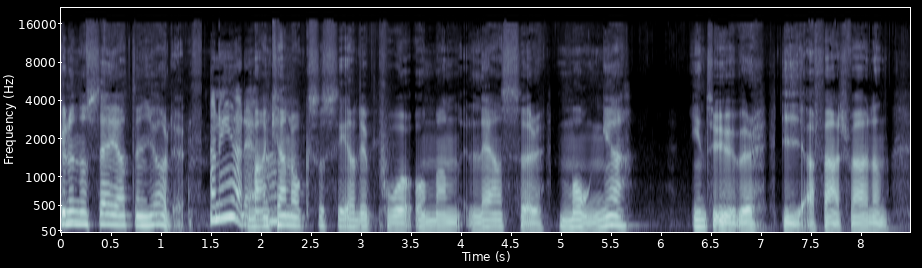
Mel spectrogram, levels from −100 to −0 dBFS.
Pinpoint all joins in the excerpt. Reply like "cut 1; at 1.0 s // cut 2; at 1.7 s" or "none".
cut 1; at 1.4 s // cut 2; at 4.9 s // cut 3; at 7.1 s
